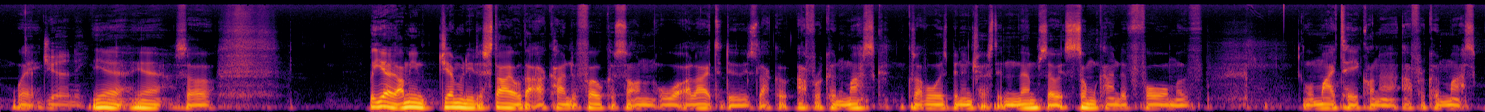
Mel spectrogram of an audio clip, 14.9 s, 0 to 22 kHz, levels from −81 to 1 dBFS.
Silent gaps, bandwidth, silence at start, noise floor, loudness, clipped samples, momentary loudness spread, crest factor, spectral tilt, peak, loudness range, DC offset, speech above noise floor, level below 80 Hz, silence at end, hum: none; 19.5 kHz; 0.1 s; -54 dBFS; -19 LUFS; under 0.1%; 15 LU; 16 dB; -6 dB/octave; -2 dBFS; 6 LU; under 0.1%; 35 dB; -58 dBFS; 0.1 s; none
